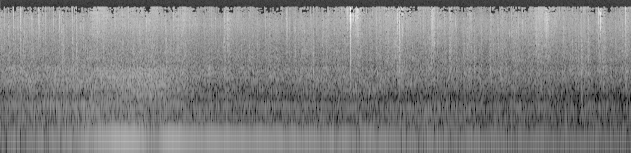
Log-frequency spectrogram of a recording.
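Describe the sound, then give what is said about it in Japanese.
Rain starts falling on a farm field where green onion seedlings are being planted: a faint, steady patter with scattered drips over a low rumble. “あれ、雨の予想だったのかな。 降ってきましたね。”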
